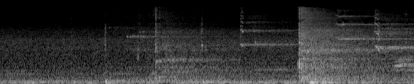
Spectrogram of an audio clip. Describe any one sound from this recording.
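Badminton rackets hit a shuttlecock with sharp pops in an echoing hall.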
